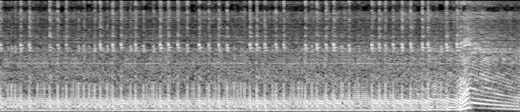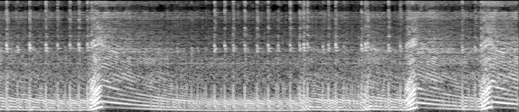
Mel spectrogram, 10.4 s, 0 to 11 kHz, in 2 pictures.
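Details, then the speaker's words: 372 clone chainsaw that kept leaning out after fuel was added, warming after a cold start: revs high, then sags and surges repeatedly, pitch diving and recovering, running lean from a suspected air leak. "And there is no air leak right now because everything's nice and tight. As that thing starts to warm up, it's going to lean out."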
